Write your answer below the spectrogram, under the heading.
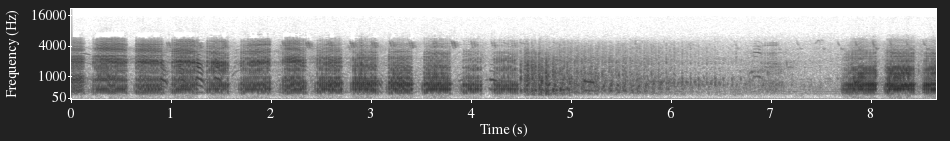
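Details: Several razorbills (Alca torda) near their nests in a breeding colony call before taking off: harsh, grunting rattles at about three notes a second, fading to a softer murmur before a final loud burst.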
